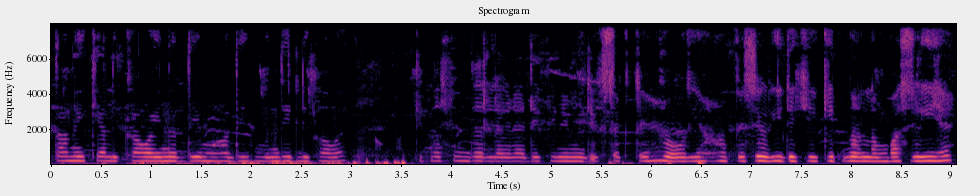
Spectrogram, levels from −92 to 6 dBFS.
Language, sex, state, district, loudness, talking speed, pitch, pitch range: Hindi, female, Bihar, Lakhisarai, -33 LUFS, 205 wpm, 230 Hz, 220-235 Hz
